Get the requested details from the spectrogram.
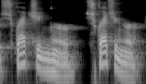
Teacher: pronunciation we hear she's scratching her she scratching her arm remember her is not a stressed word so we don't pronounce the h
